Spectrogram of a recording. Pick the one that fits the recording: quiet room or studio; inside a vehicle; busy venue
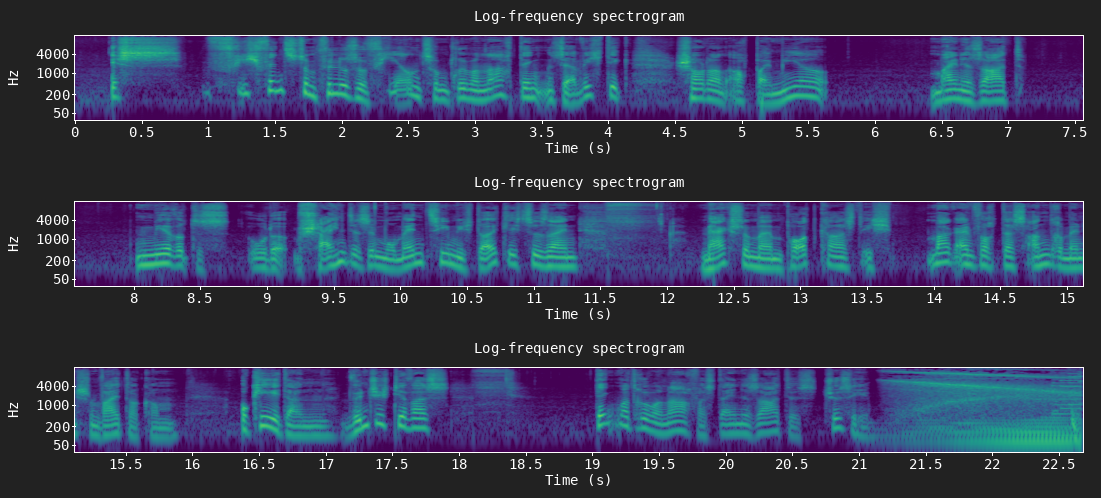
inside a vehicle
